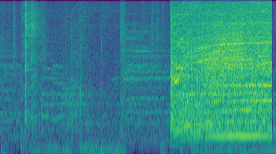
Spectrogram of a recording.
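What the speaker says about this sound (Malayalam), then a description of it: "ഇതിനെ നമുക്ക് നന്നായിട്ട് അരച്ചെടുക്കാം" A kitchen mixer grinder blending rambutan, milk, sugar, almonds and cashews kicks on abruptly partway through and roars loud and steady with a high whine, following a few quieter clatters and a low hum.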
